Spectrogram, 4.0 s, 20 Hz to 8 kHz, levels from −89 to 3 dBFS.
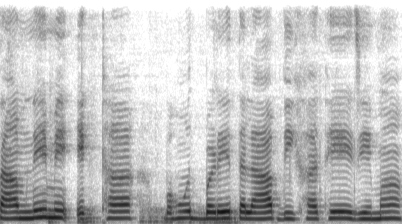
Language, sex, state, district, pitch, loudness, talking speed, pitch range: Chhattisgarhi, female, Chhattisgarh, Korba, 230 Hz, -15 LUFS, 150 wpm, 225-240 Hz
